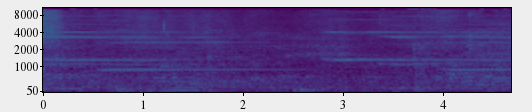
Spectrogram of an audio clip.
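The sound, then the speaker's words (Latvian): A continuous electric voting bell rings steadily for several seconds in a parliament, called before a vote on a Civic Union faction proposal, a sustained bright tone over a low murmur of people shifting and talking quietly in the background. “Lūdzu zvanu.”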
